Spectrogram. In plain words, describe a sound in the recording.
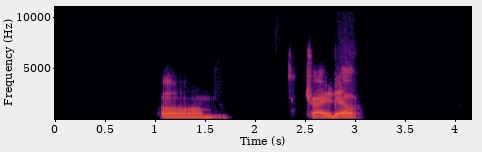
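A young man speaks into a close microphone in short bursts, with animation.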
